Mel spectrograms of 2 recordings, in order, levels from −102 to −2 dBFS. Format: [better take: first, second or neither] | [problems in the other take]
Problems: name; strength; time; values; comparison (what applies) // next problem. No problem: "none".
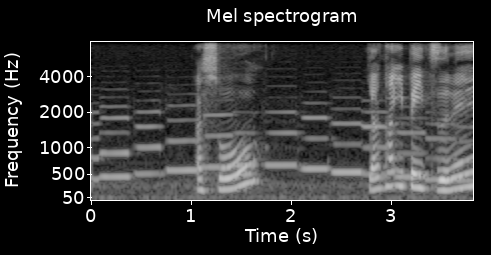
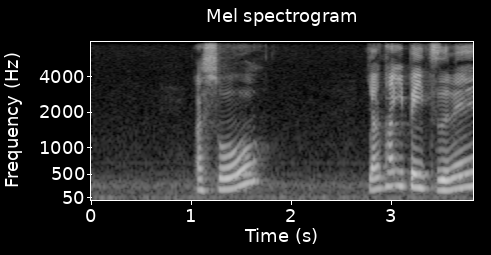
second | background sound (Wind instrument, woodwind instrument); 9 dB below the speech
